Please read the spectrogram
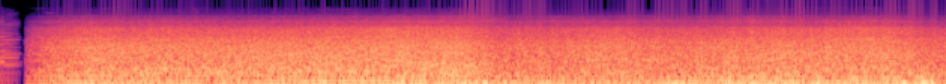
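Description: Steady rushing noise with a heavy, unsteady low rumble, growing louder about three seconds in.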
